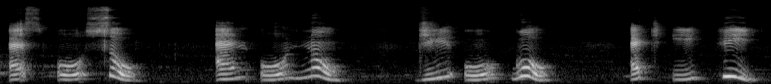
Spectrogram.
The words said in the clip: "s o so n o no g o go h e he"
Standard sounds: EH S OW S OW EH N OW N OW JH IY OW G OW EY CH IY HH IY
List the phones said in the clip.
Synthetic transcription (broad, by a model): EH S OW S OW EH N OW N OW JH IY OW G OW EY CH IY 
